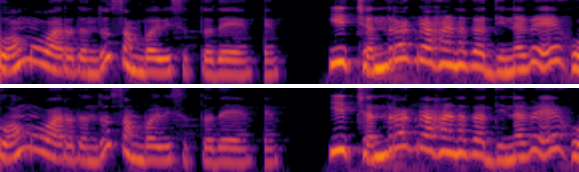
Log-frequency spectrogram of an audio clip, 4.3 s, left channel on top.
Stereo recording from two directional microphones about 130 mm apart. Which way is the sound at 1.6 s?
40° left (ahead or behind).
